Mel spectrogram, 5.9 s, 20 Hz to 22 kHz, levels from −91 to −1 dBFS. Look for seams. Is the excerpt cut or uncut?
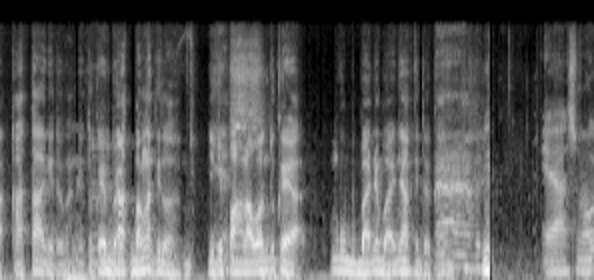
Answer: cut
